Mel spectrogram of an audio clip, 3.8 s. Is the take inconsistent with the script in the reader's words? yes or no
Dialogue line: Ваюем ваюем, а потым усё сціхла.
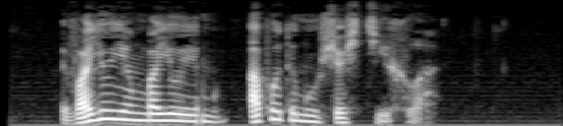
no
